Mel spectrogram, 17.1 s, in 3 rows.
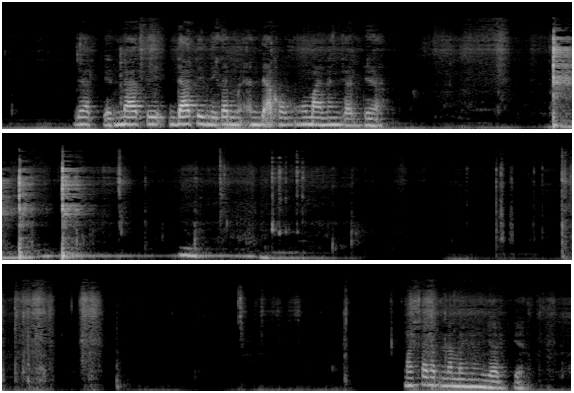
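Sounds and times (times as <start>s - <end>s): closed-mouth humming: 5.6s - 8.9s
chewing crisp food: 13.0s - 15.4s.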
